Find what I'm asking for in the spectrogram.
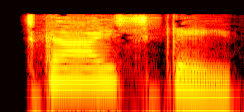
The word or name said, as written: skyscape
